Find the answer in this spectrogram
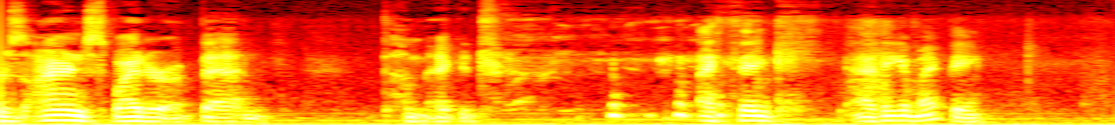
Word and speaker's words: Megatron: The P is silent, by the way. Megatron?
